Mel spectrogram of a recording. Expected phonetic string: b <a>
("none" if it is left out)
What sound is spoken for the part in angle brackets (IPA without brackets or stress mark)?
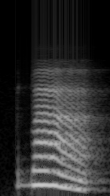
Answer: aː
